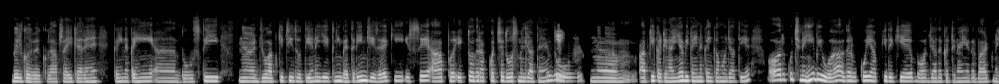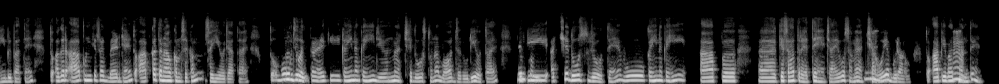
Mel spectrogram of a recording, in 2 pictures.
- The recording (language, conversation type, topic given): Hindi, unstructured, दोस्तों का साथ आपके मानसिक स्वास्थ्य को बेहतर बनाने में कैसे मदद करता है?
- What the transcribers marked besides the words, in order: none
